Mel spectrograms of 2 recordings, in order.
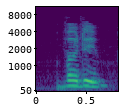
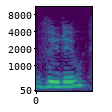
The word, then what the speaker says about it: Vodou: Vodou, I say. – Vodou. – Which distinguishes it from the touristy Hollywood version, voodoo.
